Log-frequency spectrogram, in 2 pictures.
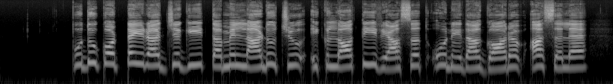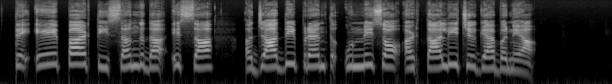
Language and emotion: Dogri, neutral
